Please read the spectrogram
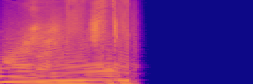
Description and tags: electronic synth made with Massive by Voodoom Production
